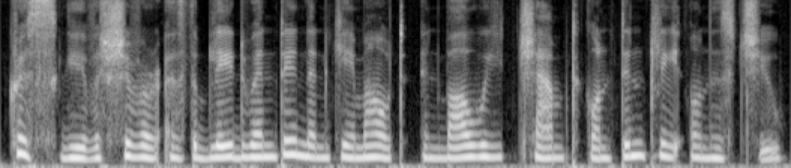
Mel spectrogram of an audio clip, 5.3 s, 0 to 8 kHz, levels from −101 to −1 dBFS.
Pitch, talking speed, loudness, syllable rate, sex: 200 Hz, 215 wpm, -16 LUFS, 5.2 syllables/s, female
